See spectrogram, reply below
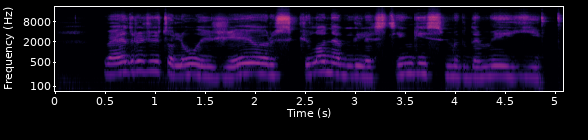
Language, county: Lithuanian, Vilnius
